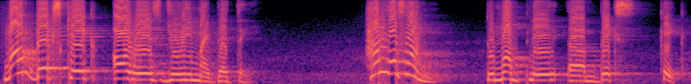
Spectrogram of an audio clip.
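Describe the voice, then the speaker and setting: A woman's voice: medium pitch, very animated, slow pace, a little hiss or hum. A Nigerian woman teaching a televised primary-school lesson, asking questions and repeating sentences for pupils. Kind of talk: classroom lesson on TV. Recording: echoey room with long reverb.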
